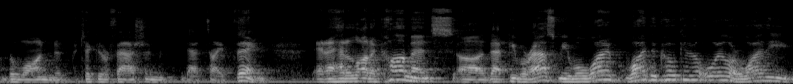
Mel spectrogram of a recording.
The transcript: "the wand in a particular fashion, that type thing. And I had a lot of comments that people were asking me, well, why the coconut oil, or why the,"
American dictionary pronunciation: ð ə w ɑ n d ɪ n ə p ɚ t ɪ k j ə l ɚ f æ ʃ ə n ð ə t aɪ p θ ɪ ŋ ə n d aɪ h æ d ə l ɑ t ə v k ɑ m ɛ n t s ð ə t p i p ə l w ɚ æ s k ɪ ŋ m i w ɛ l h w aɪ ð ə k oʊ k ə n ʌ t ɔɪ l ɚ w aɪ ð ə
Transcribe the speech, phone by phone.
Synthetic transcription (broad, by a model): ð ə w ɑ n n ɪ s p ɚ t ɪ k j l ɚ f æ ʃ ə n ð ə t aɪ p θ ɪ ŋ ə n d aɪ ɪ d ə l ɑ t ə v k ɑ m ɛ n t s ð ə t p i p l æ s k m i w ɛ l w w aɪ ð ə k oʊ k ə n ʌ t ɔɪ l ɚ w aɪ ð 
